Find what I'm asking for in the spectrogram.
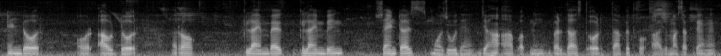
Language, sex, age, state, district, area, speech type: Urdu, male, 30-45, Delhi, North East Delhi, urban, spontaneous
